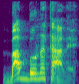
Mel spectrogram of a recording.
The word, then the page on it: babbo natale: Italian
